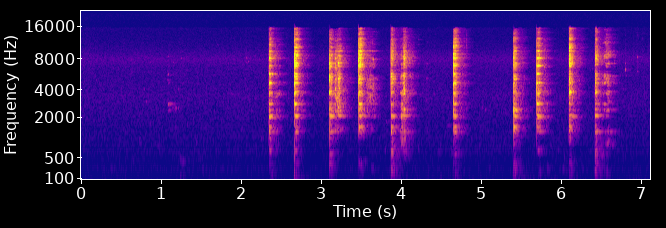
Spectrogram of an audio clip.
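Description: Metal spoon clinking against a ceramic plate while scooping lumpia filling: about a dozen sharp clinks over some four seconds, starting about two seconds in.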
